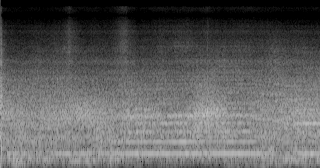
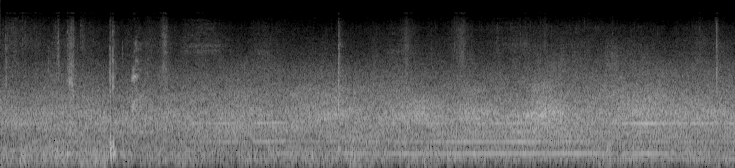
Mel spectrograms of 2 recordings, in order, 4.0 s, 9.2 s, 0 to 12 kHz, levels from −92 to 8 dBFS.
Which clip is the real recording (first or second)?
second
